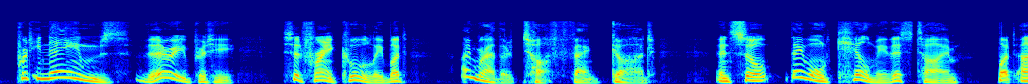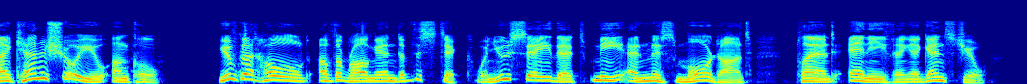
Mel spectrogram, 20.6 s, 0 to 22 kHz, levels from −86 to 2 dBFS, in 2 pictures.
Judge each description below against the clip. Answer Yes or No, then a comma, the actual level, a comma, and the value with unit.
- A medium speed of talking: Yes, average, 145 wpm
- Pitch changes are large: Yes, wide, 7.9 semitones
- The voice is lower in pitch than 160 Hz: Yes, medium, 140 Hz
